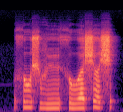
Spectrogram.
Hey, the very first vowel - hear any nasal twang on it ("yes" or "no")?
no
